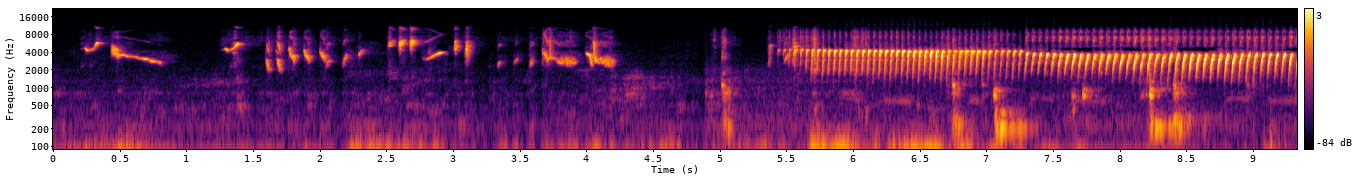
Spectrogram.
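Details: Domestic canary singing a training song: scattered high chirps and short twitters for five seconds, then a loud sustained rolling trill with rapid pulses continuing to the end.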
